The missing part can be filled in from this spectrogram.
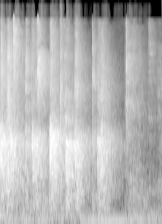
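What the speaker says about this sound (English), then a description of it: "So big round of applause for all of you." An audience claps at a kirtan gathering, a bright, dense patter of hands rising in a few waves, fairly close and lively with no voices over it.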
